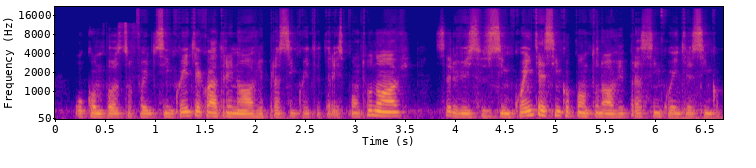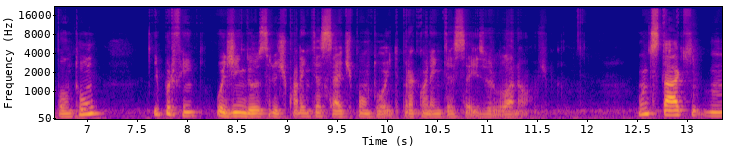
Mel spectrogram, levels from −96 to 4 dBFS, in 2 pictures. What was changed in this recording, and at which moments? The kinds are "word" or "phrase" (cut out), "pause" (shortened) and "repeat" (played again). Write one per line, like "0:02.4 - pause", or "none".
0:04.3 - word
0:08.2 - pause

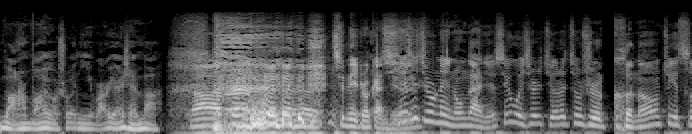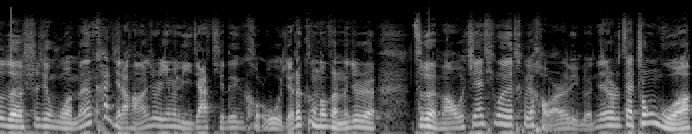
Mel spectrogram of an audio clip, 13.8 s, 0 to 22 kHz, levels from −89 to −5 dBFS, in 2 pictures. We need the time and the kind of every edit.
none

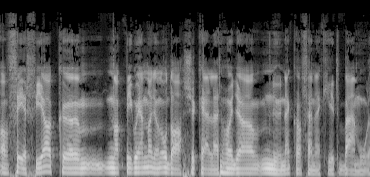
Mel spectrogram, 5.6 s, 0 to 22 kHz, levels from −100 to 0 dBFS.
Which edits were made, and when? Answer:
0:03.3 - word

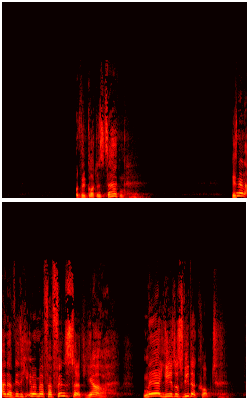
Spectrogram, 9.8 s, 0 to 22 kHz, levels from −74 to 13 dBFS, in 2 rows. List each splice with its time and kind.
0:01.6 - word
0:02.0 - word
0:04.7 - word
0:05.1 - word
0:07.6 - word

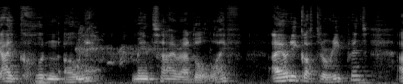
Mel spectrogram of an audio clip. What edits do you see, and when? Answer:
none

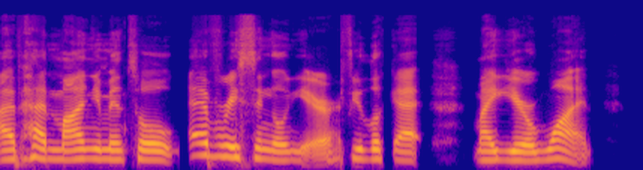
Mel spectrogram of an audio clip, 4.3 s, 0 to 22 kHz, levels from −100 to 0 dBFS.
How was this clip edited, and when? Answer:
0:01.2 - word
0:02.3 - word

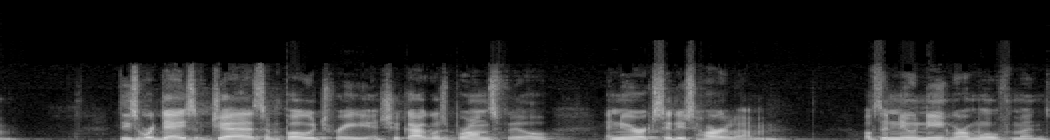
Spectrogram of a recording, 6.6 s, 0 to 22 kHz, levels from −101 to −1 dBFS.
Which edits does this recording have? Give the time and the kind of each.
none

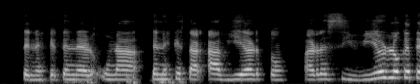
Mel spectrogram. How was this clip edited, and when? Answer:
none

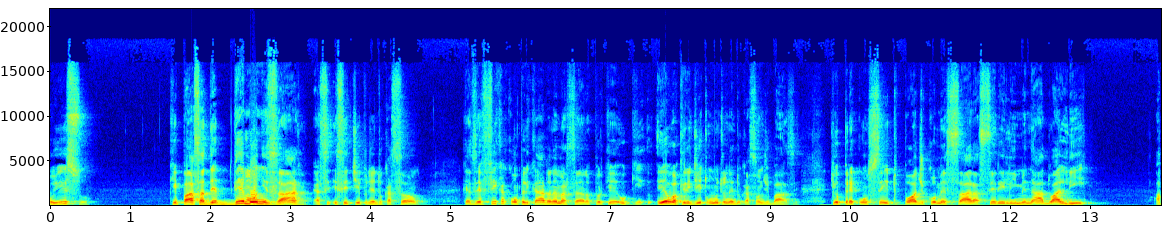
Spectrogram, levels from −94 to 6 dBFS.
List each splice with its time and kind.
none

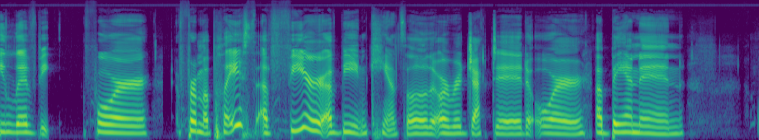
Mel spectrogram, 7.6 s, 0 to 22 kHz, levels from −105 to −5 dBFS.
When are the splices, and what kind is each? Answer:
0:05.9 - pause

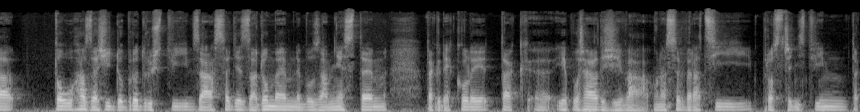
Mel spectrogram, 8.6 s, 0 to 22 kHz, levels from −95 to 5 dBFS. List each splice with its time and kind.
0:04.4 - word

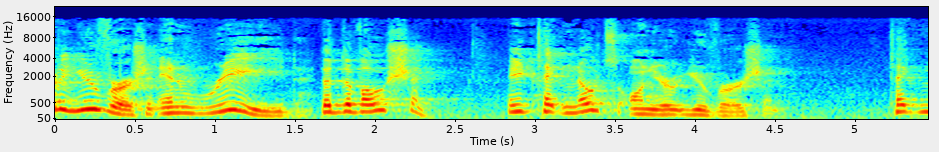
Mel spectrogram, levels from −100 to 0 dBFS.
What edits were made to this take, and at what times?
0:01.6 - pause
0:03.0 - word

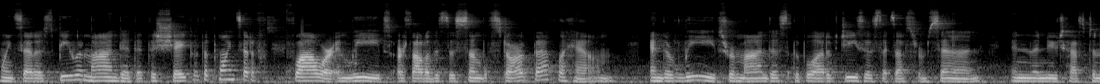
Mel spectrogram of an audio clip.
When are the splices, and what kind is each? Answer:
0:04.1 - word
0:04.9 - word
0:06.7 - word
0:07.9 - word
0:08.9 - word

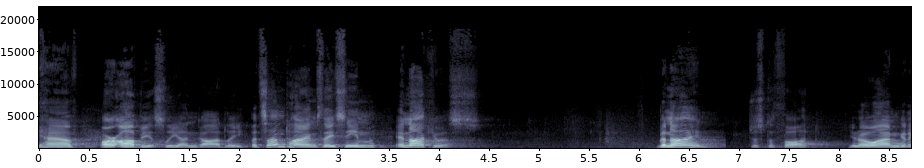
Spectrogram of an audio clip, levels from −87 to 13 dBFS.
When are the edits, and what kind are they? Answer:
0:02.1 - pause
0:06.9 - pause

